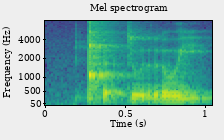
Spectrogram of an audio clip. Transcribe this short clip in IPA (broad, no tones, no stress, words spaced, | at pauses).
ǃʰəʔturoj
